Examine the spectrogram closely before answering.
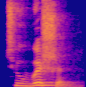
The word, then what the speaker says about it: tuition: hidden sound here well the first syllable is easy to American or to British but after that it's not ition its mission tuition you have to put the what sound there so tuition word number 41 is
